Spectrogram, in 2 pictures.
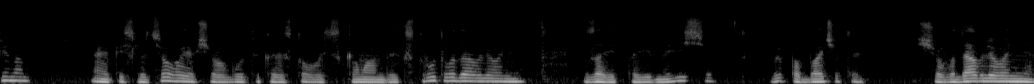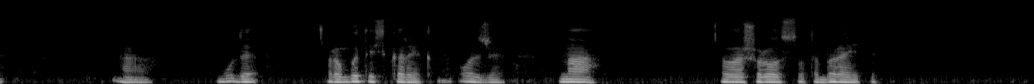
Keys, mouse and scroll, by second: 4.0 click, 5.6 click, 15.3-16.9 scroll up 1, 17.2 middle click.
